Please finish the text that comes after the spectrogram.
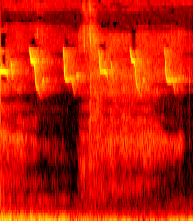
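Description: A chiffchaff sings from the top of a tree in a wood, a steady series of high, bright notes, about five evenly spaced, clear against a low outdoor rumble of wind or background noise.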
